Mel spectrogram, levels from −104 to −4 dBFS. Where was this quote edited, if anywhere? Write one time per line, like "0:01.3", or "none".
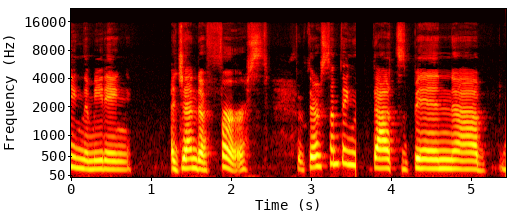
0:02.8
